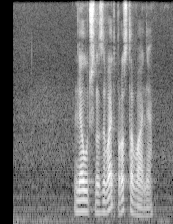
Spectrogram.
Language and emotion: Russian, neutral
